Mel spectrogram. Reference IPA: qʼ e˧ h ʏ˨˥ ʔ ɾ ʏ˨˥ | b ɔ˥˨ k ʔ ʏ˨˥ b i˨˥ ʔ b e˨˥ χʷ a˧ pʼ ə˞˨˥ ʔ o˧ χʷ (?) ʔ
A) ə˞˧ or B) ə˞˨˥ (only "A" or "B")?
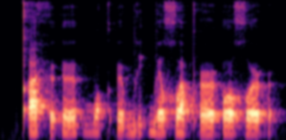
A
